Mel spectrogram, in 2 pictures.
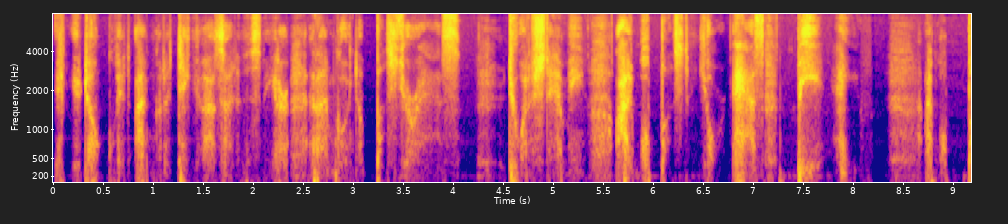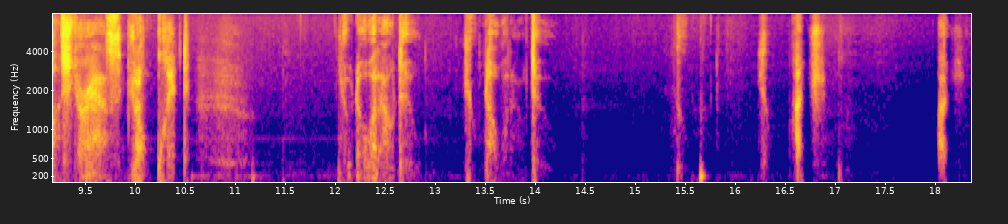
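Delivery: threatening whisper, right up close in the ear. Retelling how she scolded him at a movie theater, imitating a threat said in the ear. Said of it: "She would do it right in our ears".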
